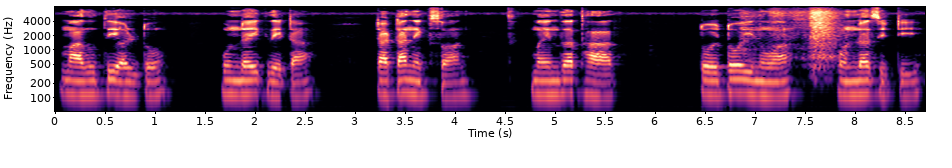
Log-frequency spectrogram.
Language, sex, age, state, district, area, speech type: Marathi, male, 30-45, Maharashtra, Wardha, rural, spontaneous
